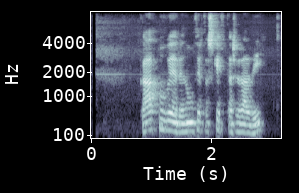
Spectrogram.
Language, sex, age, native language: Icelandic, female, 50-59, Icelandic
